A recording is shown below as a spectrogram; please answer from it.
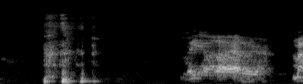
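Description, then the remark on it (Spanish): A person coughs and clears their throat: a quick cluster of rough bursts, a pause, then a longer raspy throat-clearing, with another cough starting at the very end. “Voy a toser nuevamente.”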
